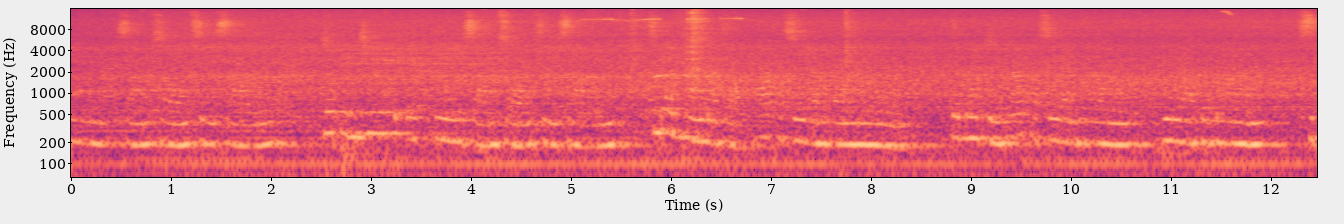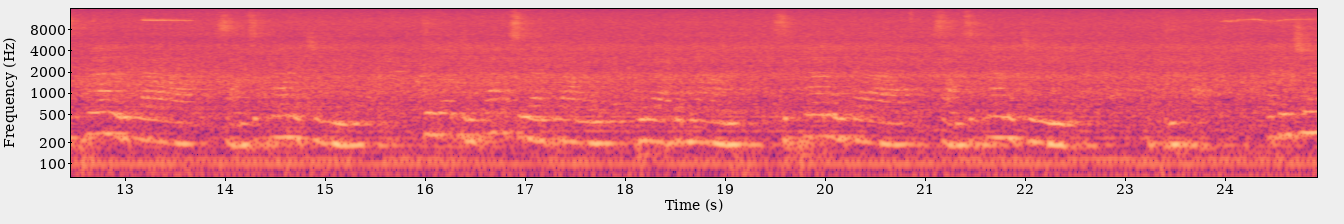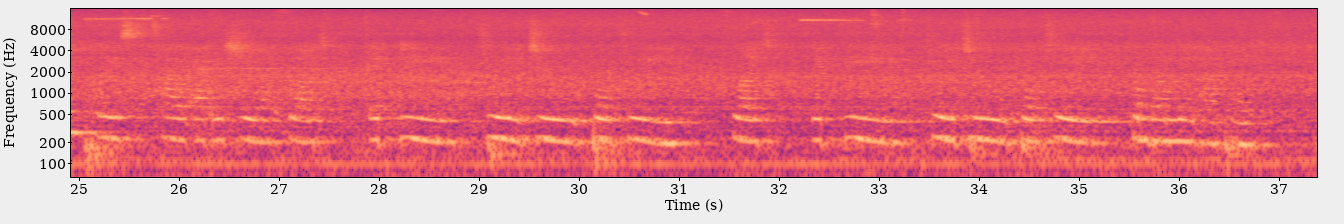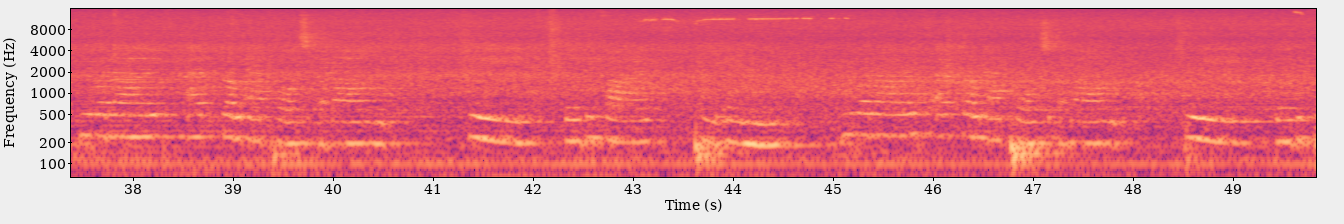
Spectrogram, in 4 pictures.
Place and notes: fan, trang airport
(zoom h2, binaural)
จังหวัดตรัง, ราชอาณาจักรไทย, March 2013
